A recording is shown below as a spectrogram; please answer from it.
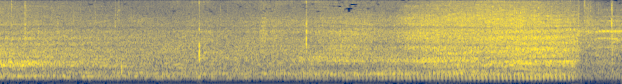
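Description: Steady motor-vehicle traffic noise, swelling near the end and cutting off abruptly just before it, with a faint sharp click about two seconds in.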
